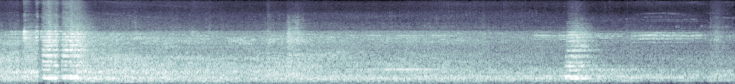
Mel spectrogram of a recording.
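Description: Road traffic running steadily, with a vehicle horn tooting briefly near the start and again about six seconds in.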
